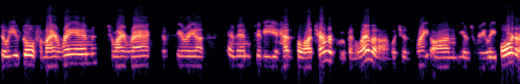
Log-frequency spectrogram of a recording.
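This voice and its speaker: Pitch shifts in an ordinary way. The speed of delivery is moderate. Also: man. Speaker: best-selling author and commentator. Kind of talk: phone interview, explanatory commentary. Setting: phone call.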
